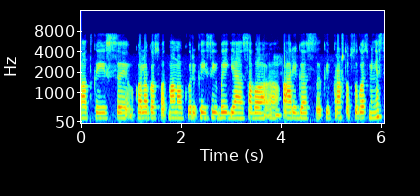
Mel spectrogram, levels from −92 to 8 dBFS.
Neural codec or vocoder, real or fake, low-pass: none; real; 7.2 kHz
